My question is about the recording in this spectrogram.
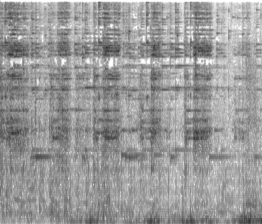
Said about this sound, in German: Die Schwertbrecher und Burgteifel haben ihre historischen Gewänder bereits an. Einer trägt Tierfell und laute Glocken.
